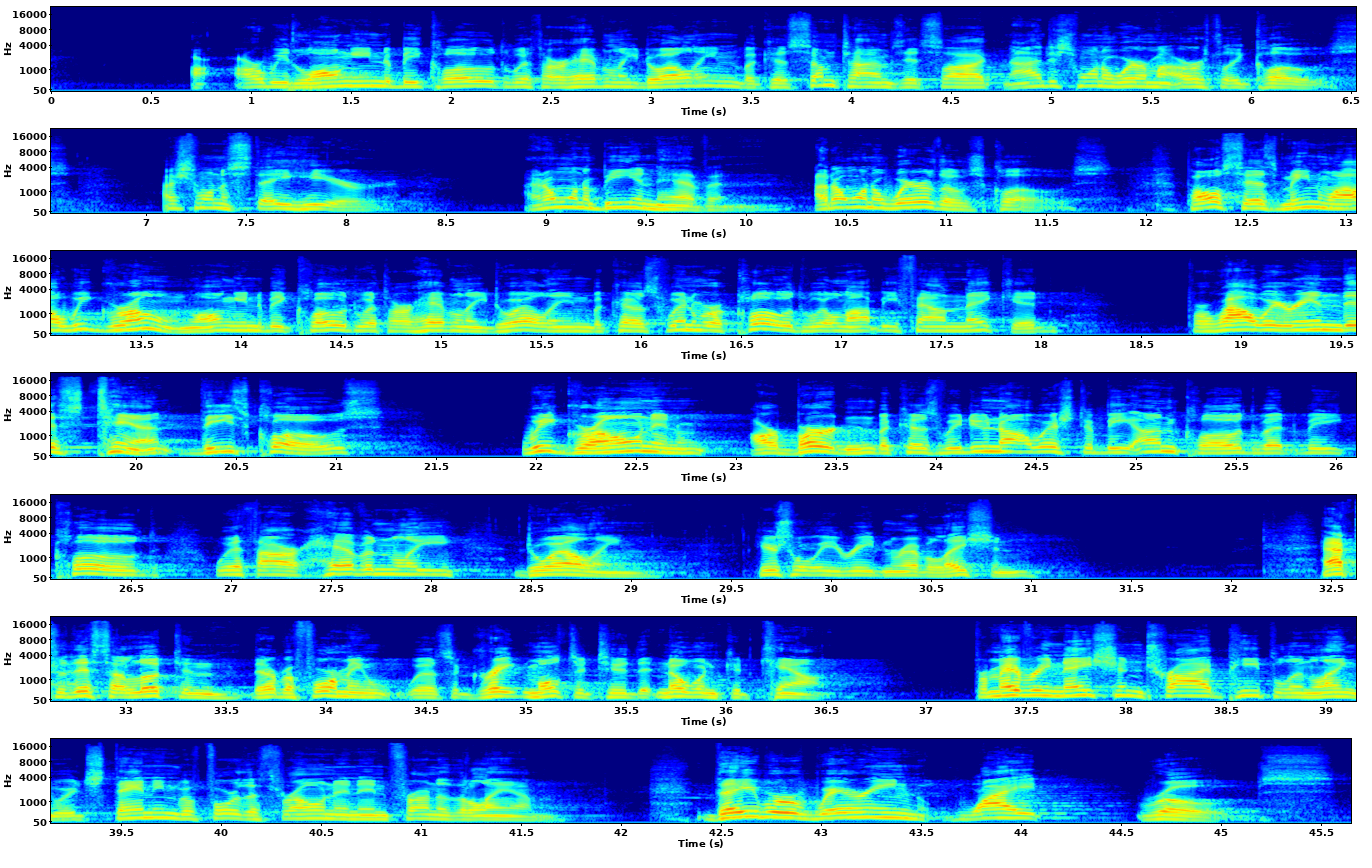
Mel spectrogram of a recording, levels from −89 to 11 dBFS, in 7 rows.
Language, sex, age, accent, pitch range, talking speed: English, male, 50-69, American, 145-180 Hz, 180 wpm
